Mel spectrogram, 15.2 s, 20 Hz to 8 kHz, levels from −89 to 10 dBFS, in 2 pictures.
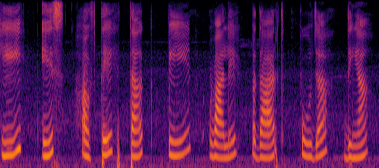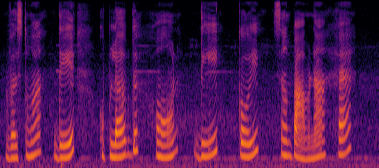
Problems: constant background noise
